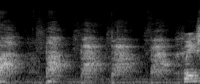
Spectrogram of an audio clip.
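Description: Cologne atomizer spraying in about five quick bursts of hiss.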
